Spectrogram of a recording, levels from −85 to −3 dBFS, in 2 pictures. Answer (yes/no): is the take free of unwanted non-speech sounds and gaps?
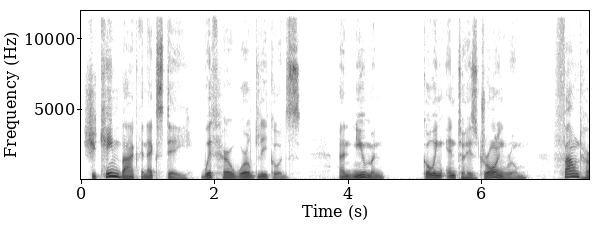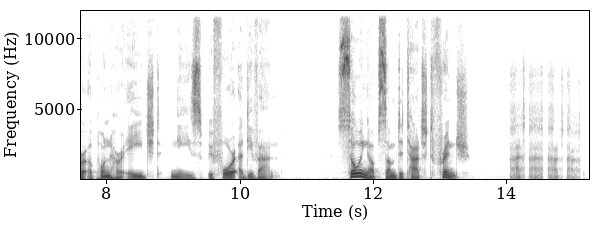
no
